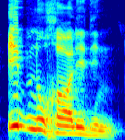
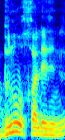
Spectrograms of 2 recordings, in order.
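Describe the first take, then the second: First: Ibn said as ibnu, with the i clearly sounded, slowly; correct pronunciation. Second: Ibn said as bnu, with no opening i; wrong pronunciation. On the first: Teacher to class, correcting to a full ibnu slowly. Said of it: "on doit le prononcer". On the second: Teacher mimicking the student error, Ibn said as bnu. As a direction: start Ibn straight on the b: bnu. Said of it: "C'est une erreur". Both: Shown as a demonstration.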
